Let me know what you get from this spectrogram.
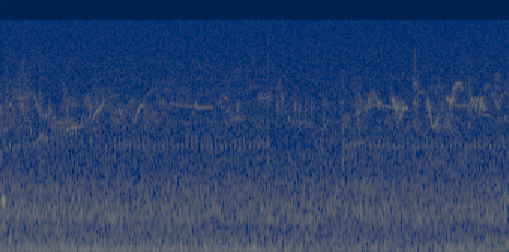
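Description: Small songbirds chirping and singing, many short high calls overlapping continuously, over a faint steady background of outdoor noise.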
